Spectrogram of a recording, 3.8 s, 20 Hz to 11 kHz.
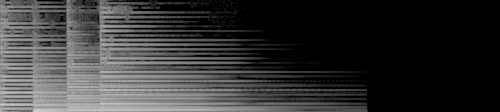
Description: BbmM13 Chord
Listen to BbmM13 strummed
